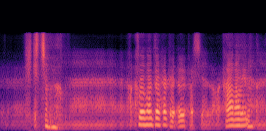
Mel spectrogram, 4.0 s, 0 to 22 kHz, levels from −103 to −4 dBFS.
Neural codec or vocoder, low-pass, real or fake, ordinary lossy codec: codec, 16 kHz, 0.5 kbps, FreqCodec, smaller model; none; fake; none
